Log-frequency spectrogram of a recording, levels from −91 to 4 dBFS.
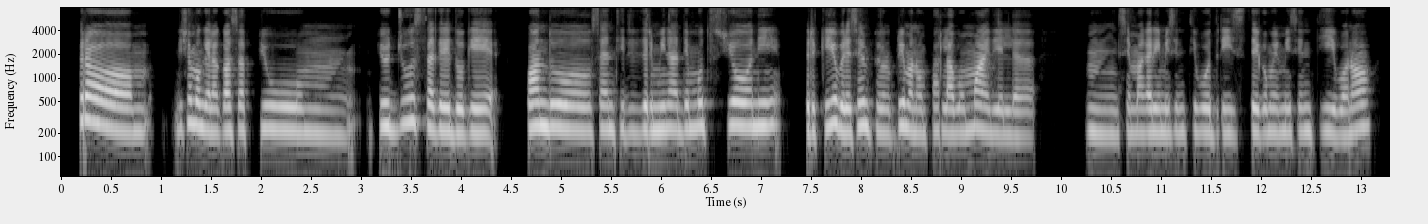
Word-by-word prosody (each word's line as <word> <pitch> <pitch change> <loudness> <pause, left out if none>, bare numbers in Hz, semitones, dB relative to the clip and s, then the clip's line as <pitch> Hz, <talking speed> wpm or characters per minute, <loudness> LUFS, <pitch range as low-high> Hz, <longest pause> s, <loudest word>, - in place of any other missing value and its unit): però, 245 -8 +6
mhmm, 210 +1 -6 0.2
diciamo 245 +3 0
che, 220 - +2
la 205 -1 -1
cosa 215 +1 0
più 225 +1 -4
mhmm, 205 -1 -2
più 240 0 +2
giusta, 260 0 0
credo 210 -2 +3
che 205 -1 0 0.2
quando 230 -2 +4
senti 220 +1 -4
determinate 220 +1 0
emozioni 245 +1 +1 0.2
perché 215 +1 -3
io 265 - +5
per 215 - +5
esempio, 210 -2 0
prima 230 +2 +1
non 200 -1 -5
parlavo 205 -1 -3
mai 220 0 +1
del 190 -2 -4 0.5
mhmm, 200 -2 -5
se 190 +1 -10
magari, 205 0 0
mi 205 - -2
sentivo 205 0 -4
triste 200 +1 -4
come 205 0 -3
mi 205 0 -3
sentivo, 210 -1 -5
no, 230 +3 -2
215 Hz, 160 wpm, -21 LUFS, 205-230 Hz, 0.5 s, però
